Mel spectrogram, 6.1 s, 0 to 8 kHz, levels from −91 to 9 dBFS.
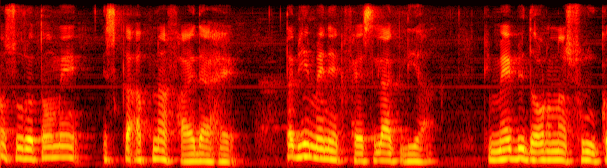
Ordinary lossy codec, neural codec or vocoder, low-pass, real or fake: none; none; 7.2 kHz; real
